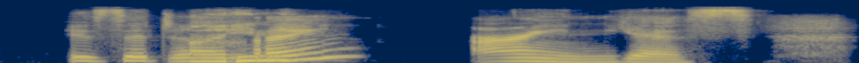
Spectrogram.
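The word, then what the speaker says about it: ع: So do we pronounce it from our throat or not? Yes. Yes. So make sure that whenever you find an Ain, we pronounce it from the middle of our throat.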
